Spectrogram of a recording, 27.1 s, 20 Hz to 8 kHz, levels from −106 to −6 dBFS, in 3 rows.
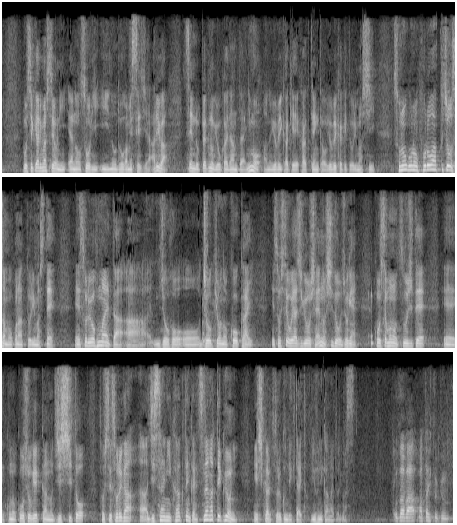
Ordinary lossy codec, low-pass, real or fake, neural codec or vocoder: AAC, 32 kbps; 7.2 kHz; real; none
